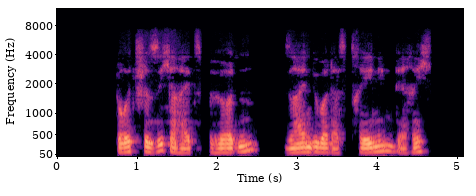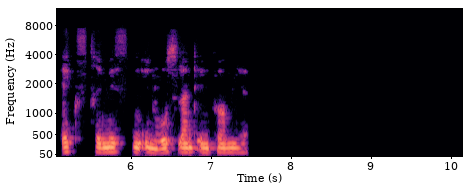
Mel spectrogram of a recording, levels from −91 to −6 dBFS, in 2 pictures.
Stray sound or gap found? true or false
false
